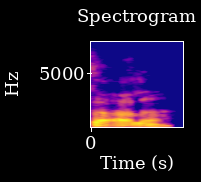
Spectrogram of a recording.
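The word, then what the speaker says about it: سَأَلَ: Yang atas sa'ala, yang bawah su'ila.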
